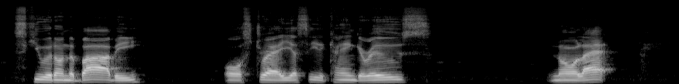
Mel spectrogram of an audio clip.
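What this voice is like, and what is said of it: Attempted Australian or New Zealand accent. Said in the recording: “I don't know if this is an Australian accent or a New Zealand accent, or if it's not even an accent at all ... it's the best I can do right now”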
